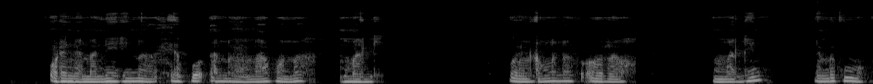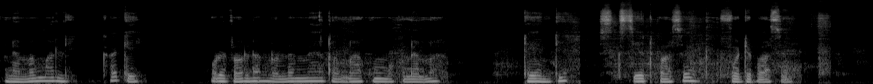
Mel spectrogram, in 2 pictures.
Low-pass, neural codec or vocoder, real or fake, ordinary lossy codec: none; vocoder, 44.1 kHz, 128 mel bands, Pupu-Vocoder; fake; none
